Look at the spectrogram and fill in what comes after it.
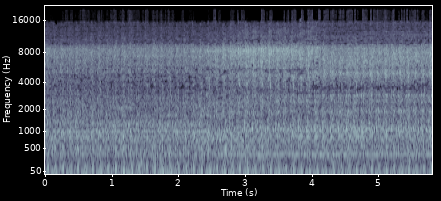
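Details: Suzuki Gixxer BS6 fuel-injected engine after valve timing tappet adjustment: steady, even idle with a smooth regular beat and no top-end tapping; valve train sounds quiet and healthy.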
